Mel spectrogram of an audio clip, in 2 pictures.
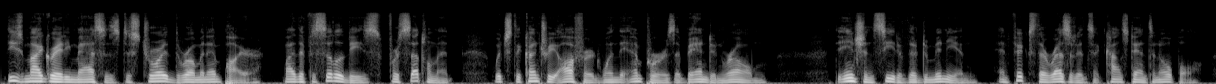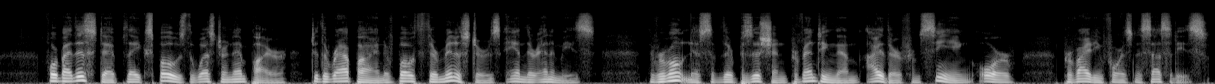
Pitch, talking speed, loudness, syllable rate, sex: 110 Hz, 165 wpm, -19 LUFS, 5.9 syllables/s, male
